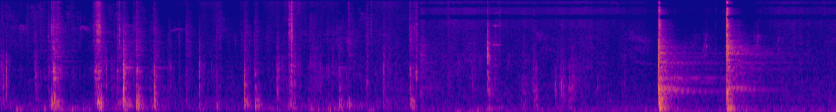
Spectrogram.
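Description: Light knocks and scrapes while a wooden landing frame with a metal grating top is handled. Then two hard sledgehammer blows about a second apart knock a wooden post into place, each with a short ringing tail.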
